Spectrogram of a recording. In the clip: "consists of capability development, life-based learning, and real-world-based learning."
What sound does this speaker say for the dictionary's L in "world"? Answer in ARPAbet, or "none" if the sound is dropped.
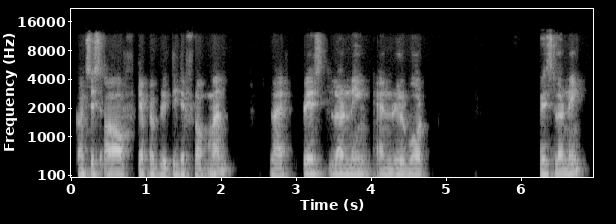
none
